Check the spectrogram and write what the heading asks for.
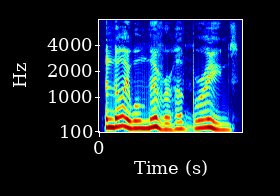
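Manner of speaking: slow, put-on scarecrow voice; Scarecrow lamenting. Scarecrow laments his missing brains, slow character voice.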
